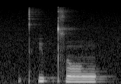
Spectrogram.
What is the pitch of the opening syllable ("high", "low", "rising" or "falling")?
high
